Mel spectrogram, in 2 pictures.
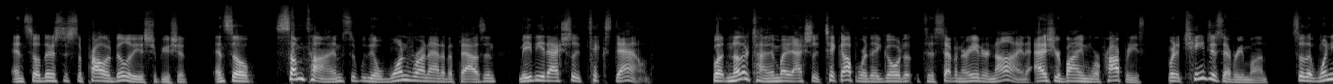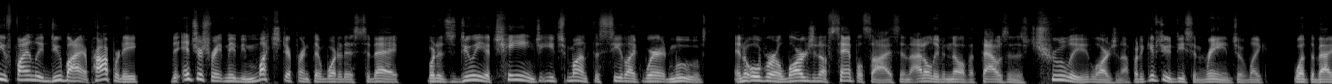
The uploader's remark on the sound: This was a live class recorded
